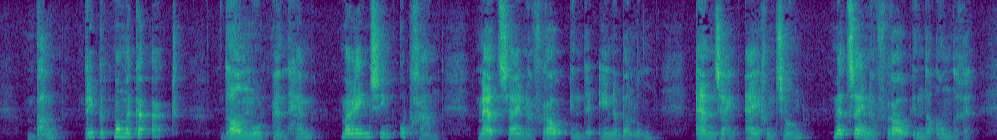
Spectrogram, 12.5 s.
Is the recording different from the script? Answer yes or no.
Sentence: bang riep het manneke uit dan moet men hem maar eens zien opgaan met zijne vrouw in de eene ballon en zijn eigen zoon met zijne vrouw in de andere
no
